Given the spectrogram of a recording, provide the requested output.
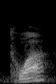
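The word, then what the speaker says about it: Troyes: on the bible as i've been told correctly pronounced from trois right i got it now from from the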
